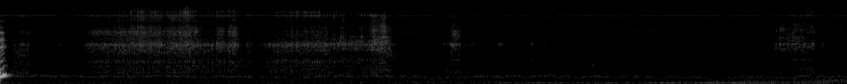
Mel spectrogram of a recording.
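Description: Faint scratchy rubbing and clicking of a small handheld electric facial massage roller being handled as its head is unscrewed. It lasts about three seconds from about a second in, with one small click a little later.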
